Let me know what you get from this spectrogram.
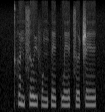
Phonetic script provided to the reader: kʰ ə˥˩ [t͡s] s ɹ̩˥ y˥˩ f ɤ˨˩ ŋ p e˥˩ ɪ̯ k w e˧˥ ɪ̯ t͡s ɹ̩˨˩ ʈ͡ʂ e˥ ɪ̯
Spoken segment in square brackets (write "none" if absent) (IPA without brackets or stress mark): n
